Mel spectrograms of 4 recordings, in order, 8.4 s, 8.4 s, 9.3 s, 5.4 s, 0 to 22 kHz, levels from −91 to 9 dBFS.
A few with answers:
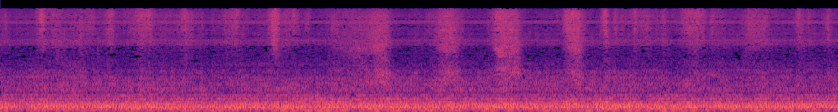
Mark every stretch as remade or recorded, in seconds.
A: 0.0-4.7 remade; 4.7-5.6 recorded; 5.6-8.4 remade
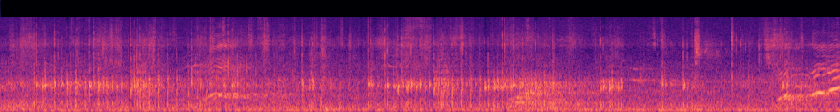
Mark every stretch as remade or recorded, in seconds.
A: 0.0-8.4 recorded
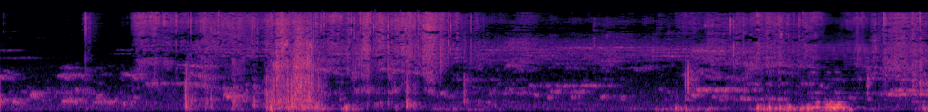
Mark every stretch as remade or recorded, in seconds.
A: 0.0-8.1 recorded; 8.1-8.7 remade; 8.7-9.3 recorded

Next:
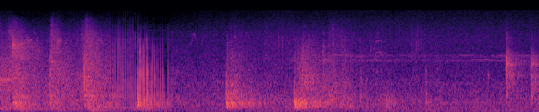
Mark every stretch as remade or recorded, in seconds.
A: 0.0-1.1 recorded; 1.1-1.7 remade; 1.7-5.4 recorded

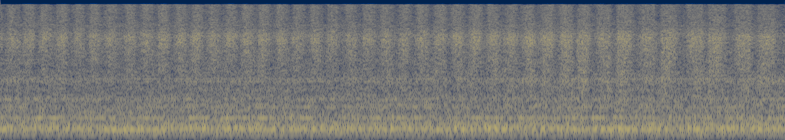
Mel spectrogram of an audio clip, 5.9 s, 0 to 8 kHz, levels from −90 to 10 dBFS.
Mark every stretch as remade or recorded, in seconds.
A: 0.0-5.9 recorded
